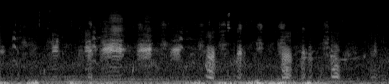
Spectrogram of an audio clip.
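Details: Swans on a lake in their natural habitat: a run of short, nasal, honking calls in quick, irregular succession, about three or four per second, fading after the first second, over a low rumbling background and softer calls from other waterbirds.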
